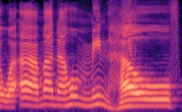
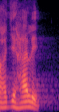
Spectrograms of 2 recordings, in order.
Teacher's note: Orang kita kadang-kadang dia tak bunyi kha. Dia tak bunyi KH. Dia bunyi ha.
